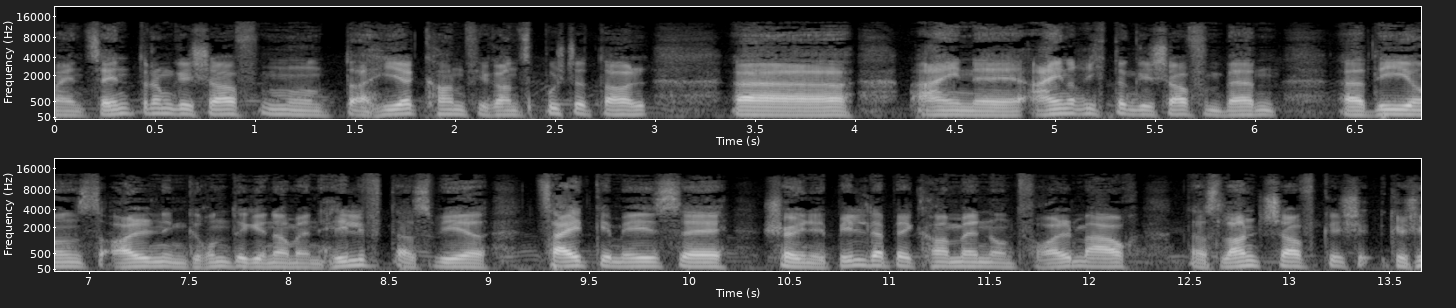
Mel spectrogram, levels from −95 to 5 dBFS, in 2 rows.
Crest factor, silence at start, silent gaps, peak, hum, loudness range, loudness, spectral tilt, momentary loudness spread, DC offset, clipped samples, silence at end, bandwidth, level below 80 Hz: 20 dB; 0 s; none; -4 dBFS; none; 2 LU; -25 LUFS; -5 dB/octave; 9 LU; under 0.1%; under 0.1%; 0 s; 13.5 kHz; -58 dBFS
